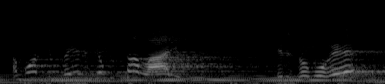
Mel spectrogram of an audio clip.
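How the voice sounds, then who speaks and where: Noticeable background noise and audible room echo surround a man speaking at a fairly slow pace. His pitch is high. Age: 60s. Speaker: pastor. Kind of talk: sermon.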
